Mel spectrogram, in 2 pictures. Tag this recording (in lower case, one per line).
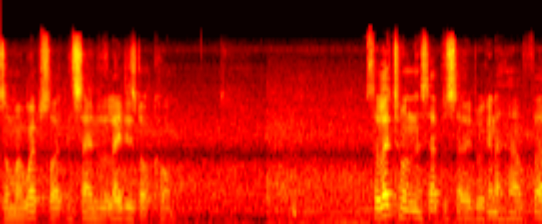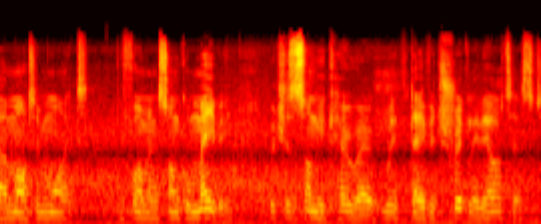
speech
